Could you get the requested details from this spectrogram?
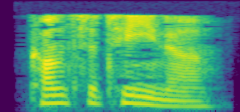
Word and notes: concertina: {,kɒnsər’tınə}

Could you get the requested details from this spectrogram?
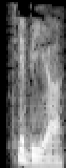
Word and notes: tibia: ‘tıbıə

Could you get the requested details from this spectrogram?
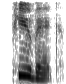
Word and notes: pubic: {'pju:bık}

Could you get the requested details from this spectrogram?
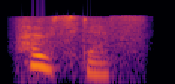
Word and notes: hostess: ‘həʋstıs

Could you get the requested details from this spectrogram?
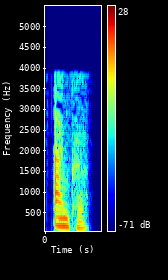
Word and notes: anchor: ‘æŋkər

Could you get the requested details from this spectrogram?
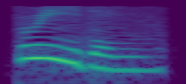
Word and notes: breeding: ‘bri:dıŋ

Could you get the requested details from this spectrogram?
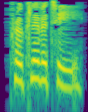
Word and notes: proclivity: prəʋ'klıvətı

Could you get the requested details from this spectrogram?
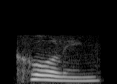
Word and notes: calling: ‘kɔ:lıŋ

